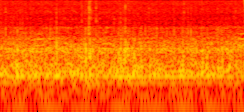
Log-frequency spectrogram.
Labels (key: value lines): label: ambient
recorder: HydroMoth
